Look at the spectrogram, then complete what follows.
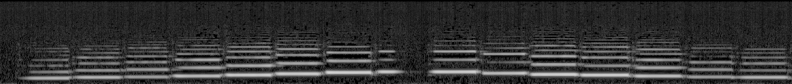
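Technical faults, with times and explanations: Throughout, unreliable data bit: one line in the digital data path is marginal, so its bit flips in a random share of samples. Each wrong bit pushes that sample off by a fixed amount of about -26 dBFS, making a spike of identical height wherever it lands. Because these errors keep arriving whether or not anything is playing, the audio carries a constant crackle or fizz that goes on in the quiet gaps too.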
